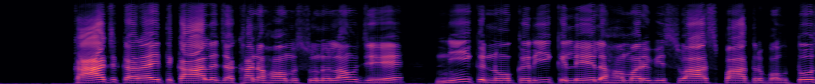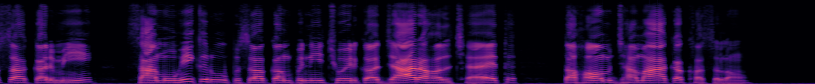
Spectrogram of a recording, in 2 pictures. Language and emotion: Maithili, sad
